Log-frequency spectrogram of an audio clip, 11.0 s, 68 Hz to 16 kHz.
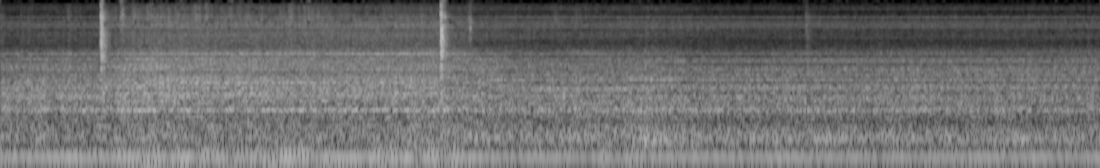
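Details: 20+ year old sirocco-type ventilation fan that had developed intermittent loud or metallic noises and occasional stopping: a steady, even hum with a low drone, a faint higher tone and a couple of light clicks; the fan motor runs smoothly.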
